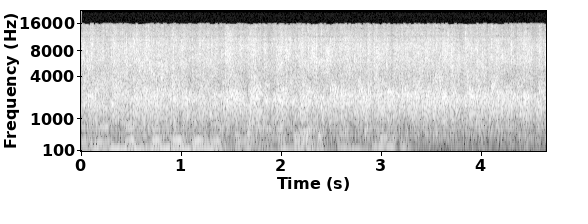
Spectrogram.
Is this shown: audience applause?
yes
